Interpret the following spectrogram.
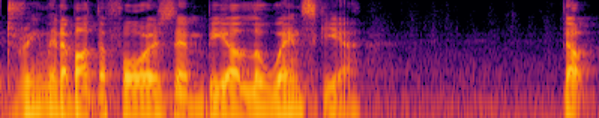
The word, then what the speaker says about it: Białowieża: Białowieża.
